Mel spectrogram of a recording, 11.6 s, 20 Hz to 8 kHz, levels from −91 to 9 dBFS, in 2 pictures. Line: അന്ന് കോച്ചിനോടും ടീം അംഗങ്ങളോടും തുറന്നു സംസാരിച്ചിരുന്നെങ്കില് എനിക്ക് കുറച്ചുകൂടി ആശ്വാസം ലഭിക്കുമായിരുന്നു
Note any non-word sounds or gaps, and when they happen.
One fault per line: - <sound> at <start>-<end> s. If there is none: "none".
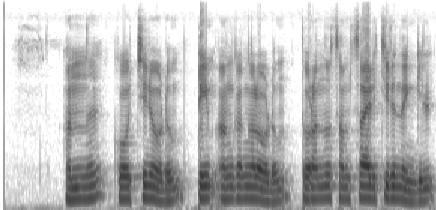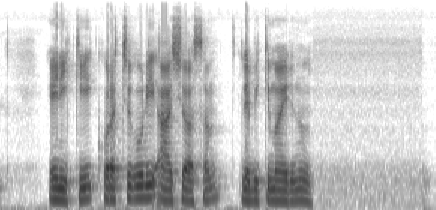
none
